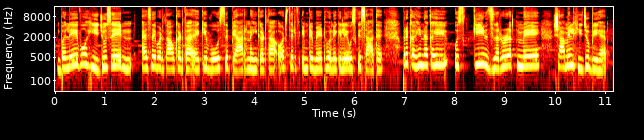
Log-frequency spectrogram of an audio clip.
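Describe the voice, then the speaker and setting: A woman casually retelling a comic story in a chatty, expressive way. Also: on the high side, measured pace, creaky.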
